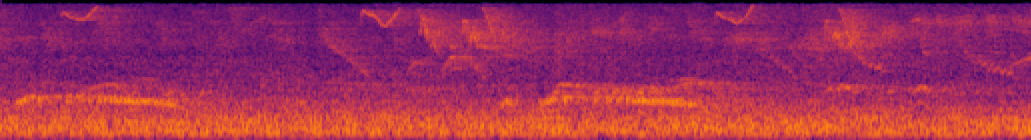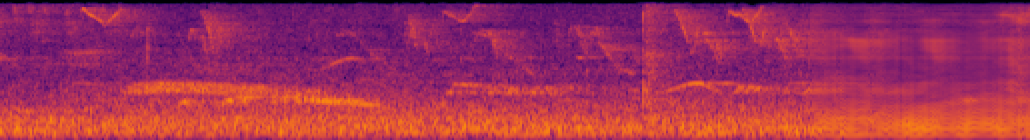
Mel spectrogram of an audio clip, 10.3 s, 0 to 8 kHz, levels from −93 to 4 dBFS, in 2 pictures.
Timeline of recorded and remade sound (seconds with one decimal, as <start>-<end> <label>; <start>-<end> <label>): 0.0-9.2 recorded; 9.2-10.3 remade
